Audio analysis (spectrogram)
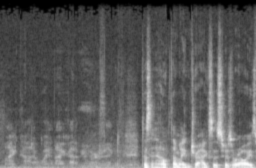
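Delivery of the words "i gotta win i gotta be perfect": breathless whisper, hardly there; anxious whisper. Retold or imitated. Psyching herself up before the crowning, whispered to herself. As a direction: whisper it like a frantic private mantra. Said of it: "Just like".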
